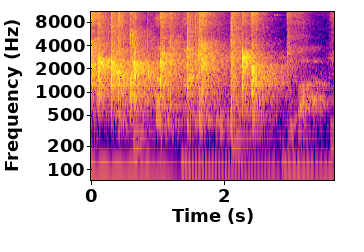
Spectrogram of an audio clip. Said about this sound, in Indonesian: tepuk tangan semuanya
